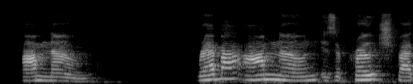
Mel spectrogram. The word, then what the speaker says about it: Amnon: Michelle, would you start for us the legend of Rabbi Amnon, and then Lena, did you find it?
